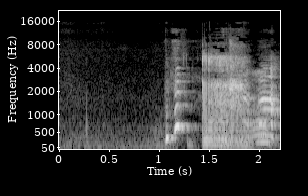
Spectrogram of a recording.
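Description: A single sneeze about a second in: a short voiced catch, then a breathy burst lasting about half a second.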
